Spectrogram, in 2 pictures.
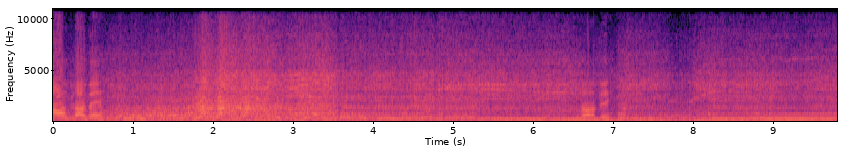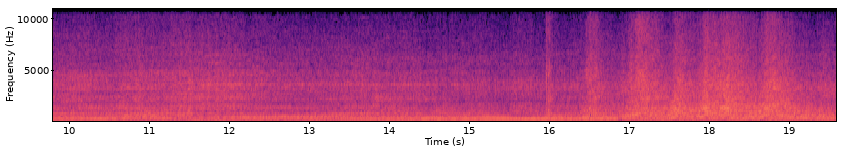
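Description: A motorcycle engine roars loudly, revving up and down as it shifts gears.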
